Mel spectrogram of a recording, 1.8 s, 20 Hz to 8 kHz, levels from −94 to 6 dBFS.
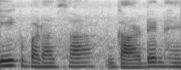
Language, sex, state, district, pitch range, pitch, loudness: Hindi, female, Uttarakhand, Uttarkashi, 165-180 Hz, 175 Hz, -18 LUFS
